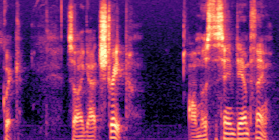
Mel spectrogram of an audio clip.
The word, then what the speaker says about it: Strape: But for some reason, when I tell people Strape, they can't spell that shit. And then I say Strape, S-T-R-A-P-E. Yeah, street rape, I'm familiar. So strawberry grape, I'm like, yeah, Strape, like strawberry grape.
